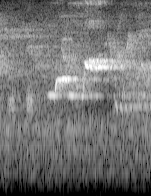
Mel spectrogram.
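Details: Wood thrush singing in Central Park, New York: a brief flute-like phrase, a clear rising note followed by a higher, sustained ringing tone, over faint background hiss.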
